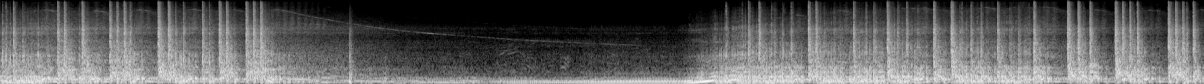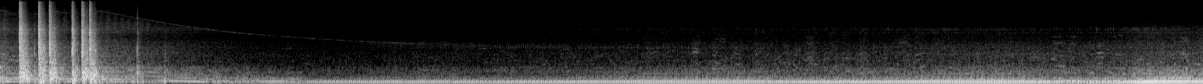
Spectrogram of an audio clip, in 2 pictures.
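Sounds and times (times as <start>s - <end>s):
exhaust pops and bangs: 0.0s - 4.0s, 7.2s - 13.8s
car engine revving: 0.0s - 14.9s, 15.9s - 24.0s.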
